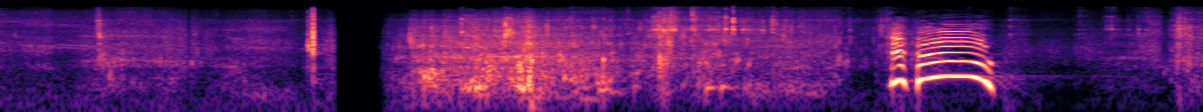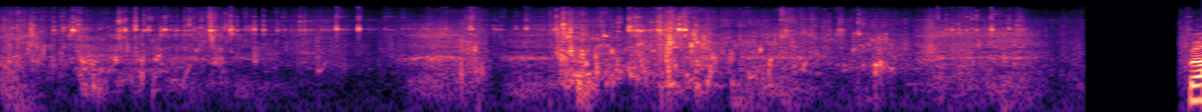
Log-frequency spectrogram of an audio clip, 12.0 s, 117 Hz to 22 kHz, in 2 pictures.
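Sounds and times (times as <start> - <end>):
fish splashing at surface: 2.0 - 4.3.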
